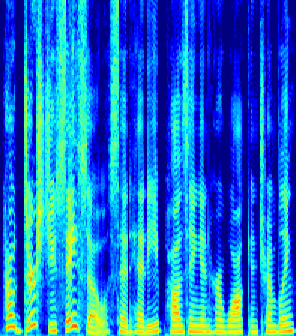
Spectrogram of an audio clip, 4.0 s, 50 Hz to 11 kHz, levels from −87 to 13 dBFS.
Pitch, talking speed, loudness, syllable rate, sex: 235 Hz, 195 wpm, -18 LUFS, 4.2 syllables/s, female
